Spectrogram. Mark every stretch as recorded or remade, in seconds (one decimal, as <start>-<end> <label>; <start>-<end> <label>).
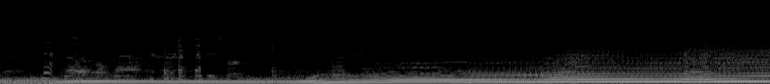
0.0-0.8 recorded; 0.8-4.7 remade; 4.7-7.7 recorded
